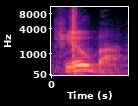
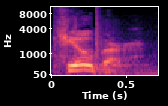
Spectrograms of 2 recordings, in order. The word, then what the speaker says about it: Cuba: kept telling Jack Kennedy it's pronounced Cuba not cuber but maybe you're right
